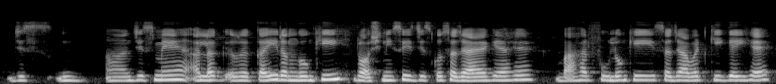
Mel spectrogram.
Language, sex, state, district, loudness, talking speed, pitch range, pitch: Hindi, female, Rajasthan, Jaipur, -15 LUFS, 160 wpm, 185-200 Hz, 190 Hz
